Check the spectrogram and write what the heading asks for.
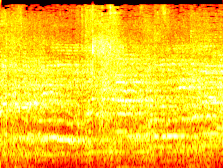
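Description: Dull thuds of bodies on a wrestling mat, twice, over steady chatter of voices in a large gym hall.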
